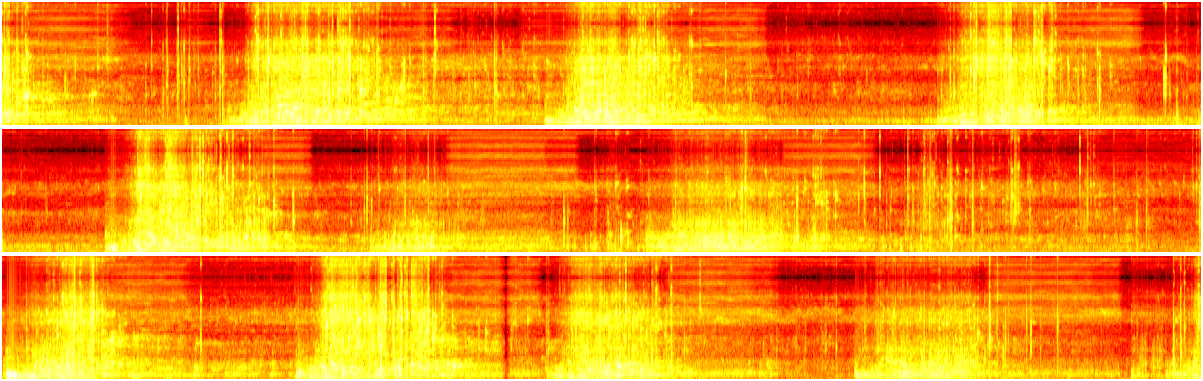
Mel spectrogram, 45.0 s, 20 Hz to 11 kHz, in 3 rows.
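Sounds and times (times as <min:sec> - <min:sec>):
exhaled bubbles gurgling underwater: 0:00.0 - 0:44.9
regulator hiss: 0:20.6 - 0:22.2, 0:42.4 - 0:44.0.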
